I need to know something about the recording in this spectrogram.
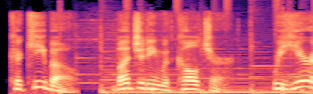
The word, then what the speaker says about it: Kakeibo: year old tradition of budget planning they call kikibo pronounced kakebo interpreted it means household financial ledger keep watching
